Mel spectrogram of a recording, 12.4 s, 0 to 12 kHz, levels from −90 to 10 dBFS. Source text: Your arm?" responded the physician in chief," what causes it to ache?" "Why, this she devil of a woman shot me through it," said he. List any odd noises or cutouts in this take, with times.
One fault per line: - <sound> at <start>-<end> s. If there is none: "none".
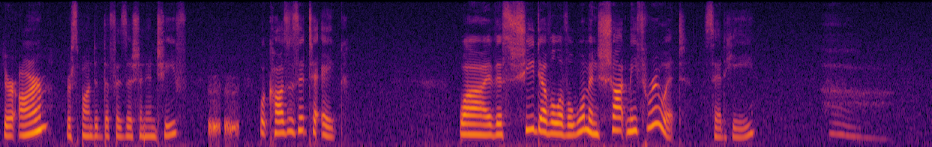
- laugh at 2.8-3.2 s
- sigh at 10.9-12.2 s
